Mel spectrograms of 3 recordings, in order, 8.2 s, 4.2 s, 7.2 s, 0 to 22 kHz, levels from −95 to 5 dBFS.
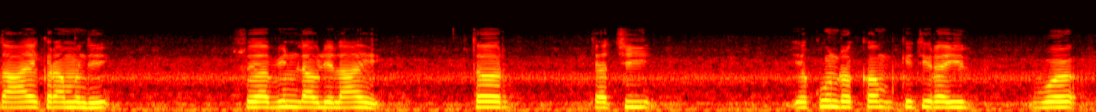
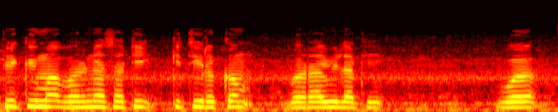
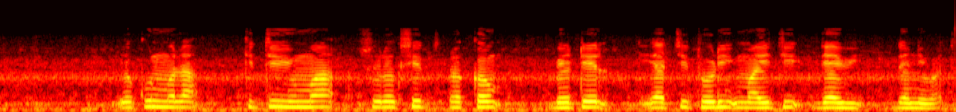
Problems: constant background noise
